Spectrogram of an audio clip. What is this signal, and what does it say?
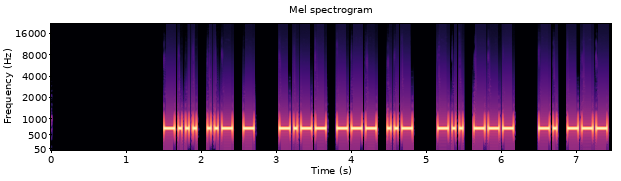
Morse code, heard as a keyed tone, about 25 wpm, 700 Hz. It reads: BUT YOU DO NO
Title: Speed-Racing - Sets of 4 Words 25wpm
